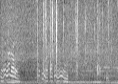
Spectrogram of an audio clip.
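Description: Several short, wavering pitched calls from an animal, with a few sharp clicks of small metal parts being handled about halfway through and at the end.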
